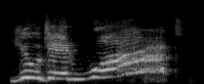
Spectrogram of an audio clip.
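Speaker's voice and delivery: very high, shrill, swooping, stretched-out banshee shriek. Voicing a furious mother in a game scene: wailing banshee shriek. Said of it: "it's like a wailing banshee just hits your eardrums".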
